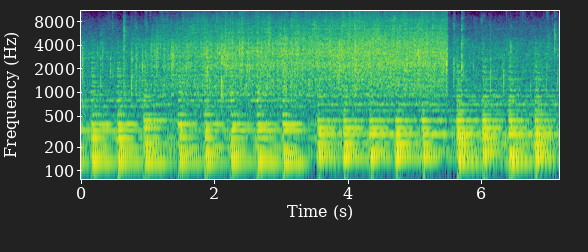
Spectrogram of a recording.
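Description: Tofu sisig sizzling on a hot sizzling plate as lemon juice is squeezed over it, the hiss growing and then cutting off suddenly near the end. Background music with a steady beat plays throughout.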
